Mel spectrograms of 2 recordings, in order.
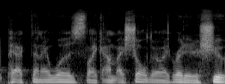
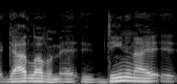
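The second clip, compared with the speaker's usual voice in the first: ordinary talk, nothing marked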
